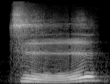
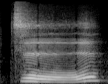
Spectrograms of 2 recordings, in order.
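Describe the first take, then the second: First: The pitch dips low then rises. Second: The same.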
